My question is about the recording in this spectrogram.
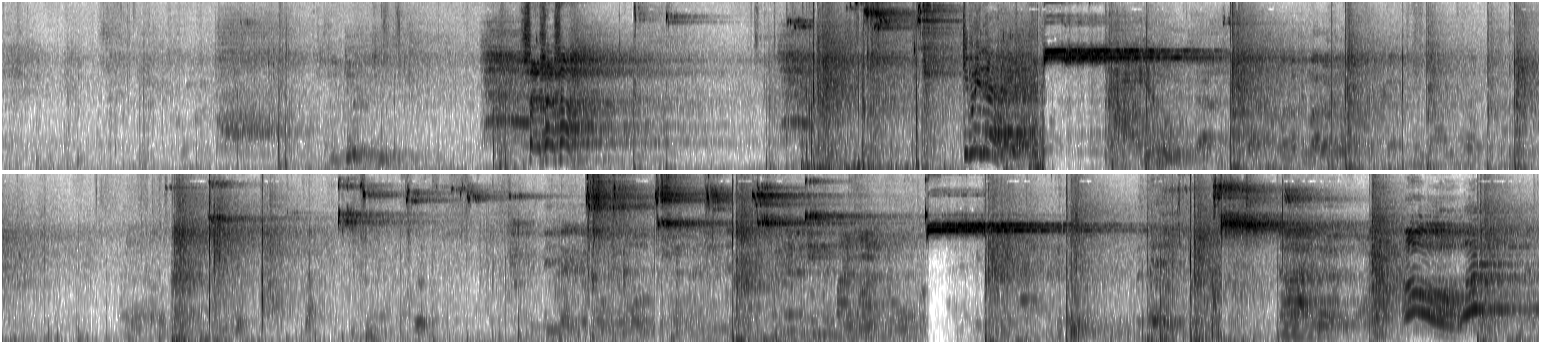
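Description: Basketball being dribbled on a hardwood gym floor, with indistinct voices of people in the gym. Two brief high squeaks come about a third of the way in and again past the middle.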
